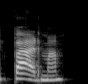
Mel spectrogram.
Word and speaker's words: Parma: Lembra que aqui a pronúncia do R de Parma é como aquele R forte do gaúcho. Então me diz, como eu falo eu sou de Parma?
